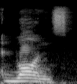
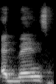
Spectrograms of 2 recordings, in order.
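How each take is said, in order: First: It is said with a British accent. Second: It is said with an American accent. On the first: "British बोलते हैं" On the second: "American pronounce करते हैं"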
